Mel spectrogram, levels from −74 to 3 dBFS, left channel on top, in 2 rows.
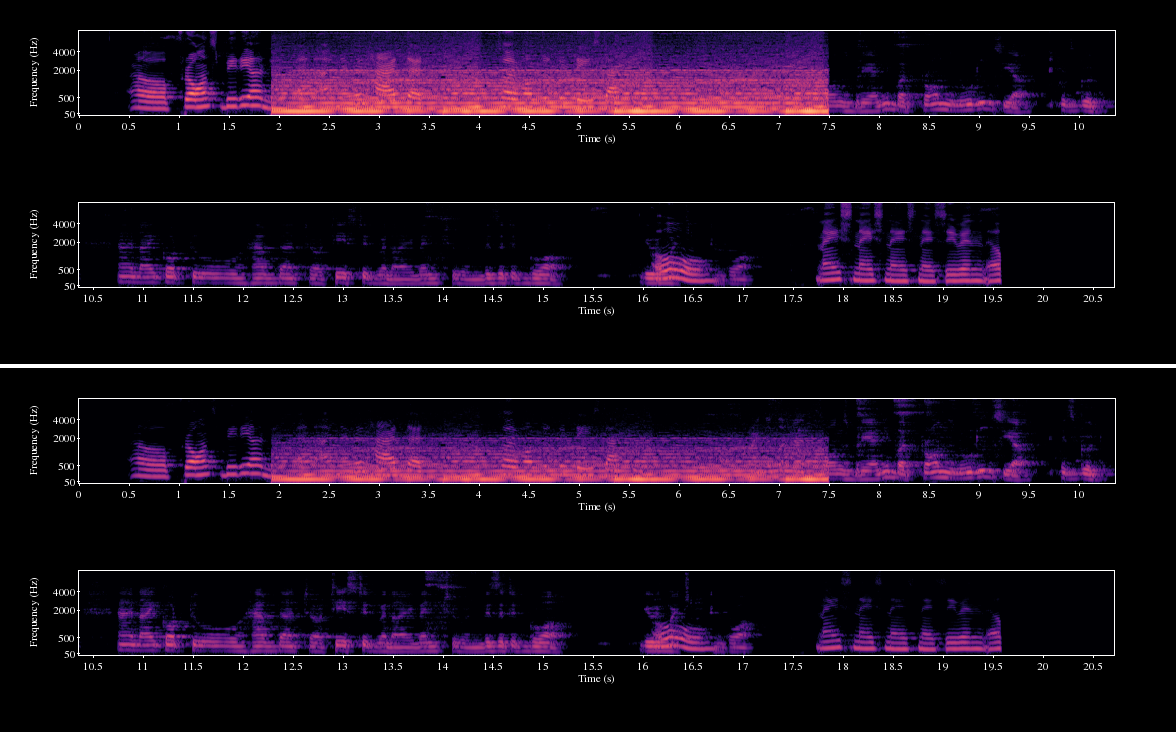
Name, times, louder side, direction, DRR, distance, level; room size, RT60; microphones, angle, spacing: voice 1, 0.5-3.5 4.2-5.7 16.1-16.7 17.7-19.6, left 5 dB, 85° left, 0.8 m, -30 dB
sound 1, 1.9-7.5, left 6 dB, 65° left, 0.4 m, -21 dB
voice 2, 6.4-15.3 16.0-16.4 16.7-17.2, right 2 dB, 50° right, 2.6 m, -39 dB
head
